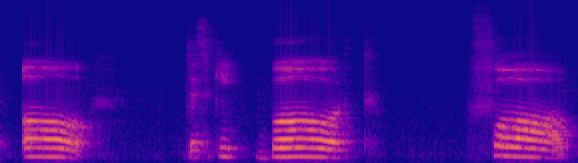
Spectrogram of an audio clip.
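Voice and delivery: अ, बर्थ, फॉर्म held long and slow; long er sound. Shown as a demonstration. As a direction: stretch the vowel in बर्थ and फॉर्म, r silent. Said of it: "इस sound को long pronounce करते हैं".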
